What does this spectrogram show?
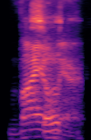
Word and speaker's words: Vayomer: It's Wayyomer. And it's a Hebrew word, and it means, or it's pronounced Vayomer. Vayomer. So like oy vey, Yes.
